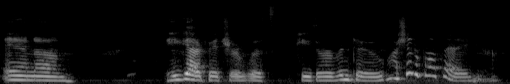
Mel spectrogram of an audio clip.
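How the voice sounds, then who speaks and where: A woman's voice: medium pitch, lively intonation, moderate pace, vocal fry, dark tone. A middle-aged woman telling a story on her own live stream at home, rambling and chatty, laughing often and restarting her sentences. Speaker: vlogger hosting a live stream. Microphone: camera set up in front of her.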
